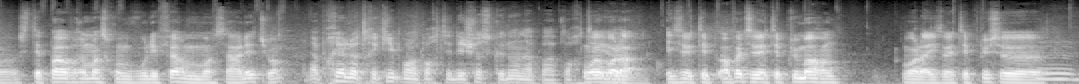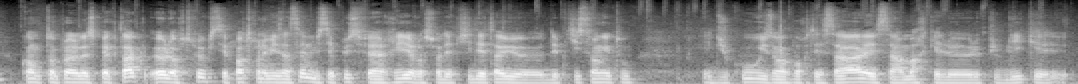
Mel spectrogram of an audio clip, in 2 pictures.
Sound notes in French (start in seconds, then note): none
